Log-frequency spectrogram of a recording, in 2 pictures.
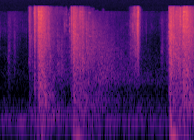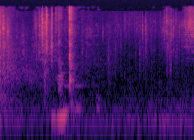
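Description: Bursts of gunfire in a multiplayer survival game with dinosaurs, several sharp shots scattered across a few seconds amid ambient noise, at moderate loudness.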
